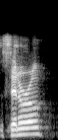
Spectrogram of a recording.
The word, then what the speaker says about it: Cineron: I should have asked you like how exactly to pronounce your last name before we did this because I'm probably gonna butcher butcher it. But we got Timmy Cineron. Uh, uh, that's right. That's right. That's Cineron.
